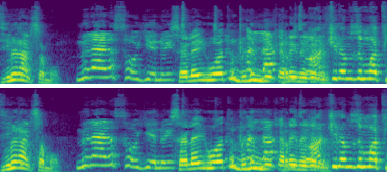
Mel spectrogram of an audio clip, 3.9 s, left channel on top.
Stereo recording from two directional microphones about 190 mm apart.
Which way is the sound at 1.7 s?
Centre (ahead or behind).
